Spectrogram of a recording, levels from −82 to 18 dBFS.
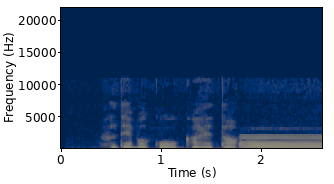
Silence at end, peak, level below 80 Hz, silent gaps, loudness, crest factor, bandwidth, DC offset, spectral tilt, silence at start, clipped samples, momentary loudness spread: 0 s; -18 dBFS; -70 dBFS; none; -30 LUFS; 12 dB; 11.5 kHz; under 0.1%; -7 dB/octave; 0.4 s; under 0.1%; 6 LU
